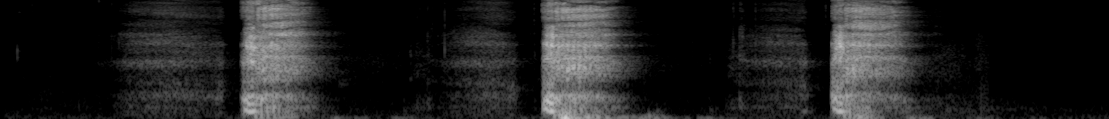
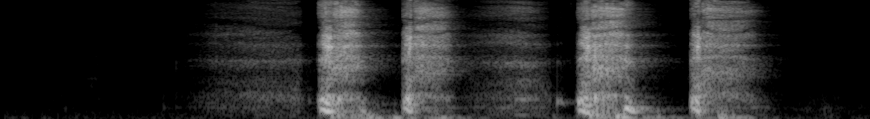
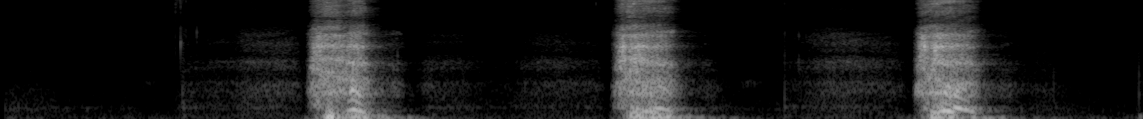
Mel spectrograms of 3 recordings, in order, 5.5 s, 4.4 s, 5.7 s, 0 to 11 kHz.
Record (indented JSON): {
  "three_cough_length": "5.5 s",
  "three_cough_amplitude": 18600,
  "three_cough_signal_mean_std_ratio": 0.32,
  "cough_length": "4.4 s",
  "cough_amplitude": 14976,
  "cough_signal_mean_std_ratio": 0.38,
  "exhalation_length": "5.7 s",
  "exhalation_amplitude": 9192,
  "exhalation_signal_mean_std_ratio": 0.33,
  "survey_phase": "beta (2021-08-13 to 2022-03-07)",
  "age": "45-64",
  "gender": "Female",
  "wearing_mask": "No",
  "symptom_none": true,
  "smoker_status": "Never smoked",
  "respiratory_condition_asthma": true,
  "respiratory_condition_other": true,
  "recruitment_source": "REACT",
  "submission_delay": "1 day",
  "covid_test_result": "Negative",
  "covid_test_method": "RT-qPCR"
}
